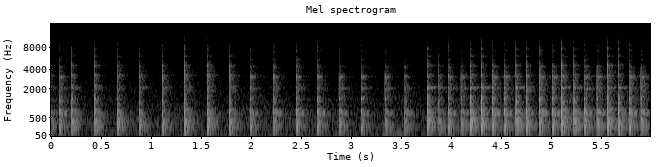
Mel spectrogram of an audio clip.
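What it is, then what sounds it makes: Rubber drum practice pad. Two wooden-tipped wooden drumsticks play rapid rudiment taps on an octagonal HQ snare practice pad, about 12 inches across, with a gray gum-rubber playing surface on a solid black base, resting on a towel. About 38 short, dry, knocking taps with almost no ring come at an even pace, then turn quicker and denser after nearly four seconds.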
